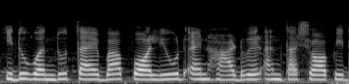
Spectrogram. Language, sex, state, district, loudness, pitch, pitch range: Kannada, female, Karnataka, Bidar, -16 LUFS, 235 Hz, 225-245 Hz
